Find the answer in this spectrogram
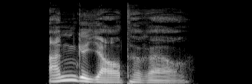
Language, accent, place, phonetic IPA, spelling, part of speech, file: German, Germany, Berlin, [ˈanɡəˌjaːɐ̯təʁɐ], angejahrterer, adjective, De-angejahrterer.ogg
- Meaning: inflection of angejahrt: 1. strong/mixed nominative masculine singular comparative degree 2. strong genitive/dative feminine singular comparative degree 3. strong genitive plural comparative degree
